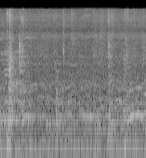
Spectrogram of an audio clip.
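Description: Steady low background hum of a store interior, with a few faint clicks.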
